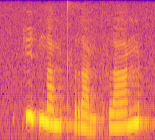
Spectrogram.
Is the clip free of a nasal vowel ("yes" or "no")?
yes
